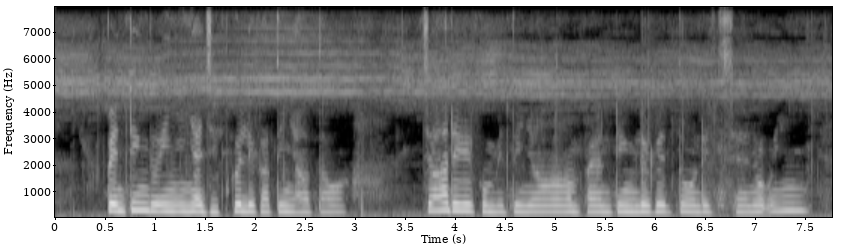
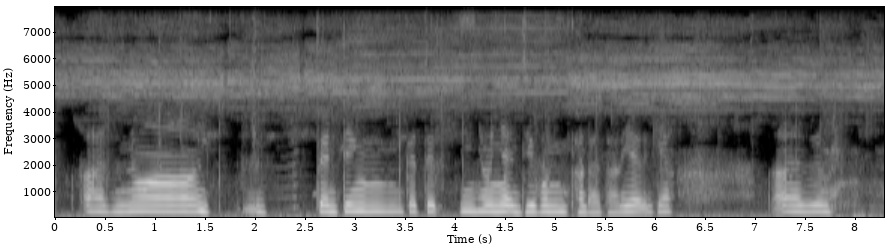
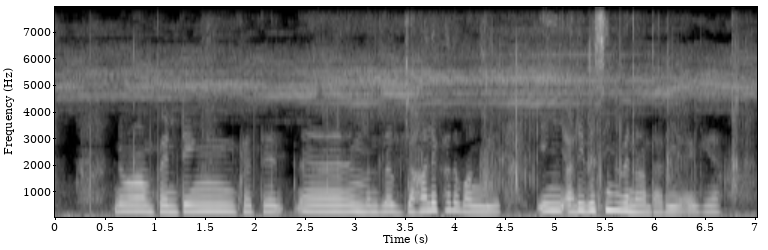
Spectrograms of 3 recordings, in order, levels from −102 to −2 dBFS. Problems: background sounds at intervals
